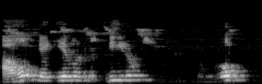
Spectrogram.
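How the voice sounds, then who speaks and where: A man's voice: sits high, moderate pace, lo-fi sound, noisy background, natural voice. An actor playing a feisty, boastful old man in a stage play, talking in a folksy, defiant way. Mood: indignant. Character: feisty, boastful old man who refuses to feel helpless. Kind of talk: live stage play dialogue. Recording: roomy stage recording from far off.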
